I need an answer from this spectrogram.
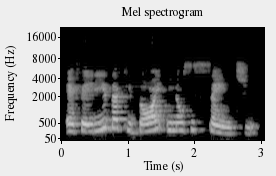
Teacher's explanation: a sílaba tônica é o sen de sente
